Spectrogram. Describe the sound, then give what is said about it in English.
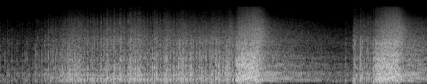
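Engines roar at a racing nationals event: a loud, steady, rumbling drone, broken by two sharper surges of revving near the end. “And then these engines roar.”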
